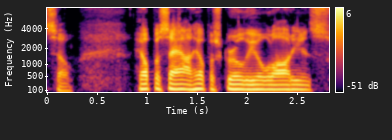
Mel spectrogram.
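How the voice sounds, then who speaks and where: Speaking at a fairly quick pace, a man uses a medium pitch and a dark, mellow tone. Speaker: podcast host. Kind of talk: casual chat. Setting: studio with guest present.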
